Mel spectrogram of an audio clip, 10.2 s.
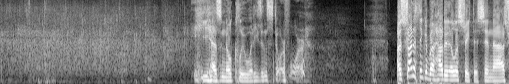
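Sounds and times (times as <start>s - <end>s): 
audience applause: 0.0s - 4.1s
speech: 3.9s - 6.3s, 8.0s - 10.1s.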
